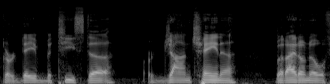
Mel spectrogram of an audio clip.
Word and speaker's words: Cena: Do you say Chena? Yeah, that's how Santino Marella used to say his name. He would mispronounce everybody's names on purpose.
